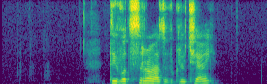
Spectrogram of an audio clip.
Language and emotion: Russian, angry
